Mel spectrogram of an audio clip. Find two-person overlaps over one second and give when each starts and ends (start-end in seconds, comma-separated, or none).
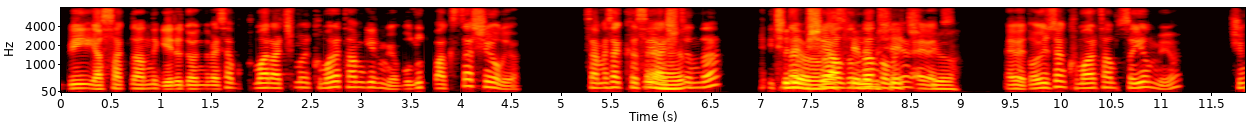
7.2-8.9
